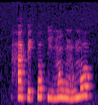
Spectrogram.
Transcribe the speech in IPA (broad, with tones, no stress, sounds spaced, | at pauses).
h a˧ k͡p e˨ k͡p ɔ˧ k͡p i˨ m ɔ̃˧ w ũ˨ ɾ u˧ m ɔ˦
